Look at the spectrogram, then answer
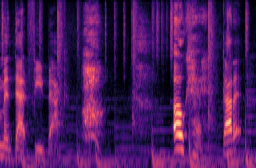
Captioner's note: quickly inhales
